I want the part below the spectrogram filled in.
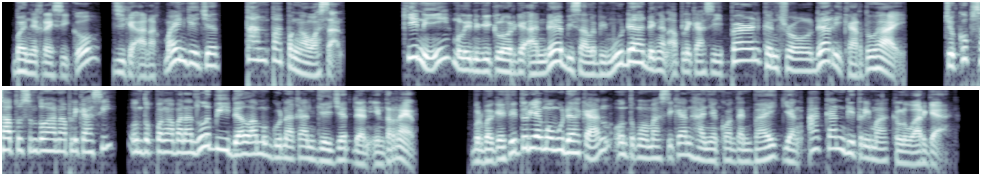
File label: CASUAL INDONESIA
